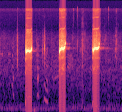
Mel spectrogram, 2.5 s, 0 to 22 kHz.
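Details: Indian grey francolin (teetar) giving three loud, sharp, high-pitched notes, each slightly rising at the end, spaced about 0.7 seconds apart in a quiet setting.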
